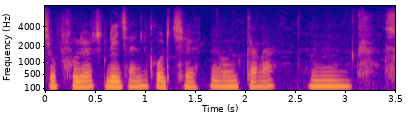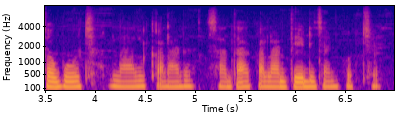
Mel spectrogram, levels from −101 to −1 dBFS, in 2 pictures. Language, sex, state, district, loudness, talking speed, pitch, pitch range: Bengali, male, West Bengal, Kolkata, -32 LUFS, 130 wpm, 145 Hz, 140-150 Hz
